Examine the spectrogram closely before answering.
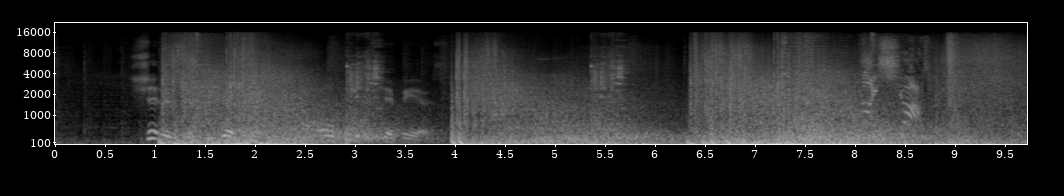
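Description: Heavy guns fire with loud, deep booms.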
